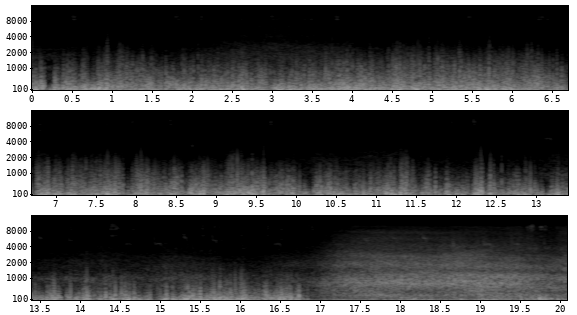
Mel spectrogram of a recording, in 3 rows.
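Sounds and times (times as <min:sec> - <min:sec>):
bicycle knocks and rattles: 0:00.0 - 0:17.0
wind buffeting microphone: 0:00.0 - 0:20.0.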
